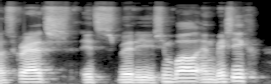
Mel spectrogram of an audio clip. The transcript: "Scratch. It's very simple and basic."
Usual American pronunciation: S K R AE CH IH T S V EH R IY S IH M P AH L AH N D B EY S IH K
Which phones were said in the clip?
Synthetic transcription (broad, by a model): S K R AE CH IH T S V EH R IY S IH M P AH L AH N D B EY S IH K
